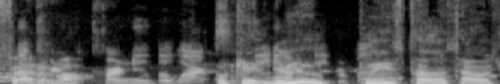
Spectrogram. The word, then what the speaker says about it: Fatima: I say Fatima because It's pronounced Fatima.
